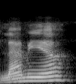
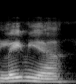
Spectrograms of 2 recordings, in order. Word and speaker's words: Lamia: in john keats's lamia it can be pronounced as lamia but i think lamia is a better pronunciation it is doubtful whether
